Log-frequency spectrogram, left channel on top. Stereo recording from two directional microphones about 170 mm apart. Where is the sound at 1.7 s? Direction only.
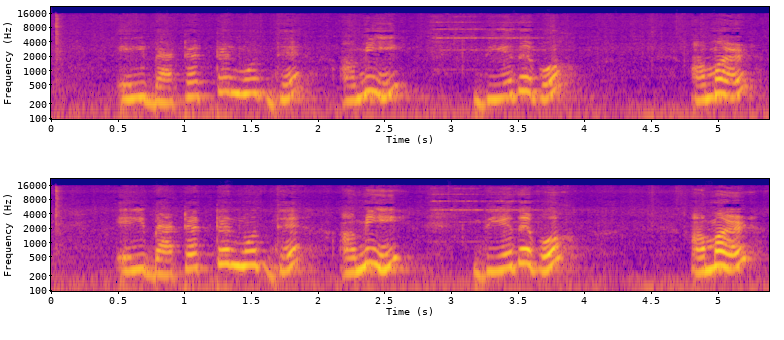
50° right (ahead or behind).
